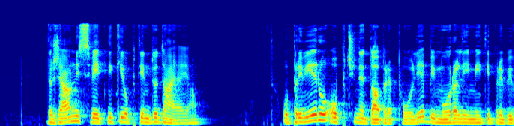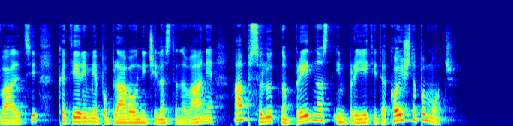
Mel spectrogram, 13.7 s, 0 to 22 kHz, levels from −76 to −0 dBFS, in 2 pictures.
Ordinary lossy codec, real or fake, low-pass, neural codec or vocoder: none; real; 9.9 kHz; none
